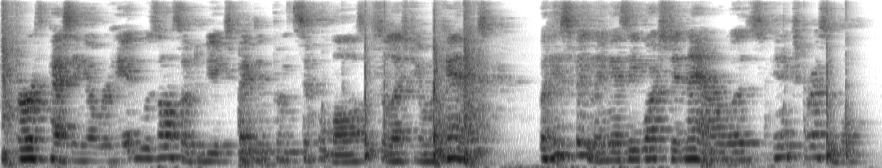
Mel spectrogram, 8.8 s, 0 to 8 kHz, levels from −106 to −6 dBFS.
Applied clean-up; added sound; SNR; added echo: classical method WPE with log-MMSE.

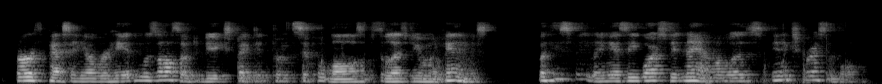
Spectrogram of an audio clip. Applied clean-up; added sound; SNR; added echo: neural mask model DeepFilterNet 3.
